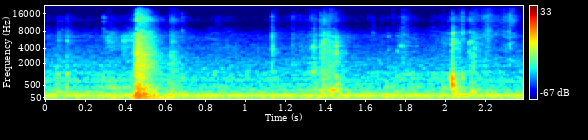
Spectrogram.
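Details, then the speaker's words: Electric scrap wire stripper, about 1.5 years old: steady motor hum broken by two sharp, heavy clunks about 1.5 s apart; the cutting blade has come loose from its adjustment screw. "the blade has come loose, and what can end up happening, if I give you guys an angle here, is in this part right here is where the blade is, okay?"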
